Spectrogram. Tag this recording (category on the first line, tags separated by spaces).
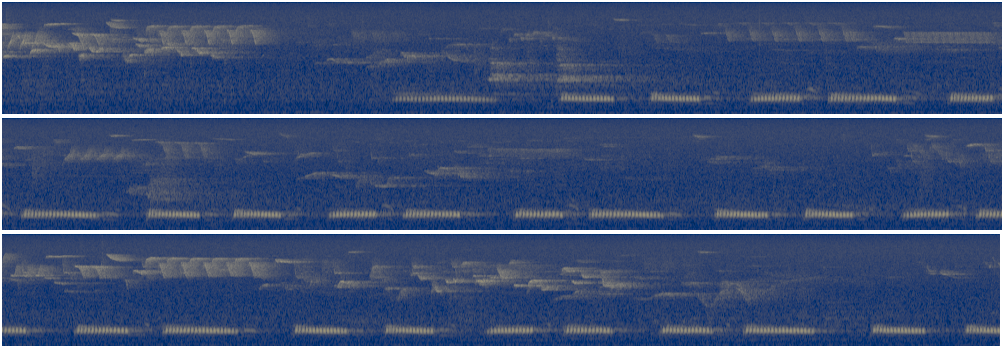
Soundscapes > Nature
birds birdsong field-recording forest nature spring turtle-doves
